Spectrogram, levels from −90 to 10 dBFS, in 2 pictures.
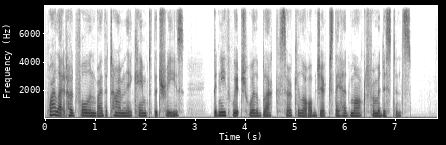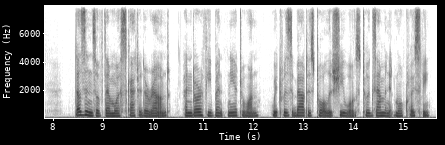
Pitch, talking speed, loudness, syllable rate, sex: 200 Hz, 190 wpm, -20 LUFS, 5.5 syllables/s, female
